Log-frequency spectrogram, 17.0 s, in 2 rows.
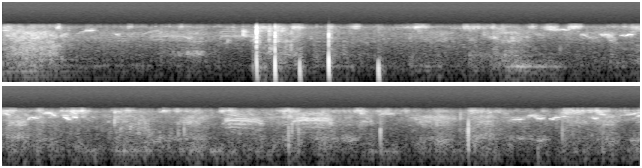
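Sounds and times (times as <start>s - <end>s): faint bird calls and chirps: 0.0s - 17.0s
sharp tap: 3.4s - 5.1s.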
